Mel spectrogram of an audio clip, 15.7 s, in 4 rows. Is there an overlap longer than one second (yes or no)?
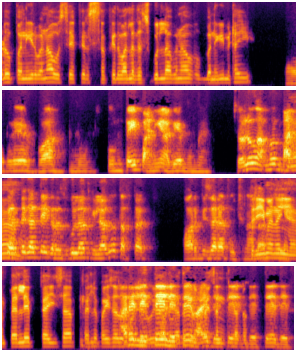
yes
